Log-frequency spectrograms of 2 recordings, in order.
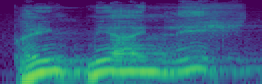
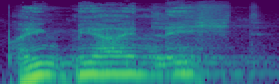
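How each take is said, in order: First: Higher still, slow, eerie call rising at the end; rising ghostly wail. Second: Slow, high, eerie ghostly wail; whimpering ghost. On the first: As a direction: let the ghost's plea climb. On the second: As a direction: moan it like a lost spirit. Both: A narrator's reading. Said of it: "wimmerte die Stimme".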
